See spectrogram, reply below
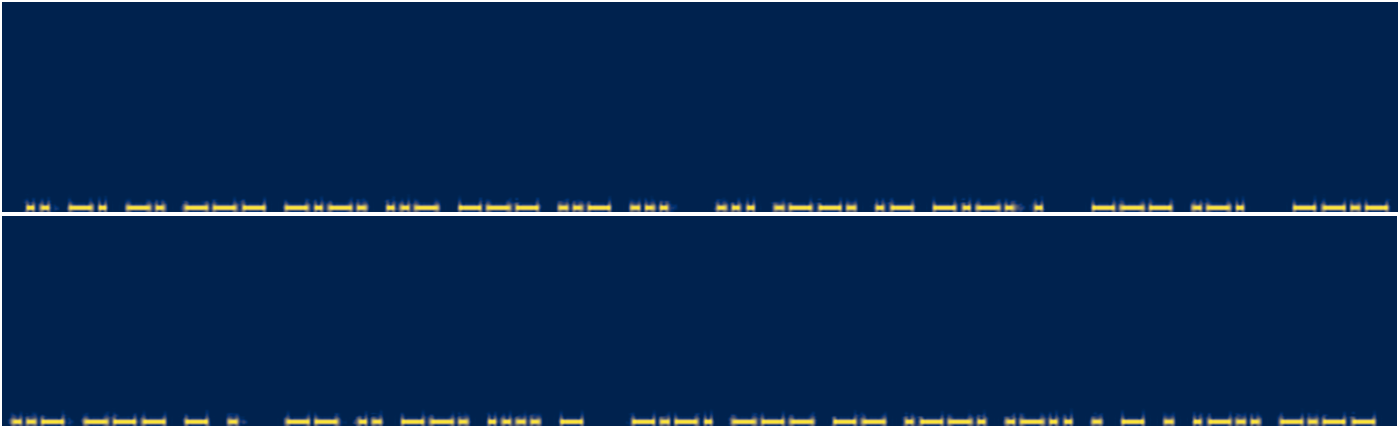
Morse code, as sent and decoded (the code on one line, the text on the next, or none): .. -. -. --- -.-. ..- --- ..- ... / ... .--. .- -.-. / --- .-. / --.- ..- --- - . / -- .. --. .... - / -.-. --- -- .--. .-.. - . .-.. -.--
INNOCUOUS SPACE OR QUOTE MIGHT COMPLETELY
